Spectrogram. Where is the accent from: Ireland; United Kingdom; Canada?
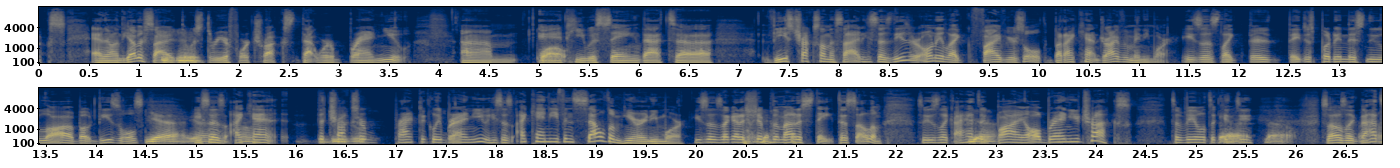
Canada; being a Canadian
